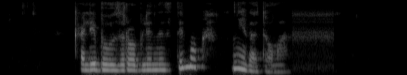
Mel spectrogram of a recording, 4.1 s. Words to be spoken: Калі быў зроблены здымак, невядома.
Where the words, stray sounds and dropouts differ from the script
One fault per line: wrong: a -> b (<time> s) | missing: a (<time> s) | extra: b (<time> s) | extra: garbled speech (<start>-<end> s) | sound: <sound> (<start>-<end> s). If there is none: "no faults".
no faults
